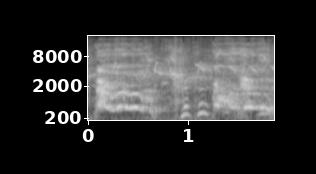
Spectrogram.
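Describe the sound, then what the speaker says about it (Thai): Small dog out in a rice field in the early morning, letting out a quick run of close, high-pitched yapping barks with a whiny edge. "ไอ้ตัวเล็กมันเห่า"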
